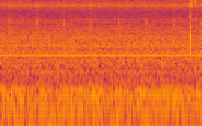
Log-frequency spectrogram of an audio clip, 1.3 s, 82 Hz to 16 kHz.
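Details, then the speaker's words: Vevor 8kW Chinese diesel heater, two years old, ice-clogged exhaust pipe cleared, level 10, about 20 minutes running, element 221°C, 11.8 V, 9°C tent; even steady burner roar, no sputter, clean normal combustion. "I put it up to level 10. And we're burning clear with no soot."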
